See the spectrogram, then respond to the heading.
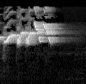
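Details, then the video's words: A single loud, high, rippling and buzzy phrase from a double-collared seedeater, about a second and a half long, in the pure 'tui tui zel zel' song style. It fades out into silence. "COLEIRO TUI TUI ZEL ZEL PURO"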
